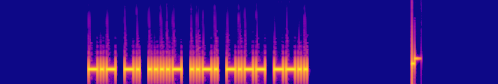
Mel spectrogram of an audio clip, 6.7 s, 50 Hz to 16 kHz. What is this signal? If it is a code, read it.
Morse code, heard as a keyed tone, about 30 wpm, 700 Hz. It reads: KN4FYZ
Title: USA Call Signs - 6 Characters - 4x Character Spacing - 30wpm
